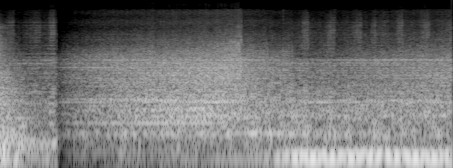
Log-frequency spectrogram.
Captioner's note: orb humming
